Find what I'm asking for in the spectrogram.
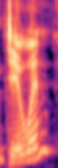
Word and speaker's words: Dewin: Dewin. It's like someone said Dylan with a speech impediment.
